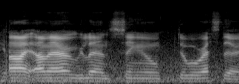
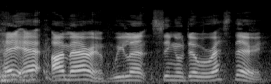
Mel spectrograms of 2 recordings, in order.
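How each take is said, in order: First: It is said in a flat, unexcited tone. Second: It is said in an excited, lively tone.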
